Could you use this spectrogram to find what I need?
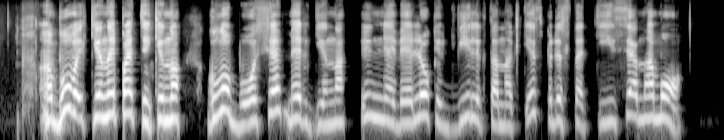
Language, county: Lithuanian, Šiauliai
